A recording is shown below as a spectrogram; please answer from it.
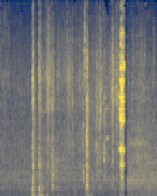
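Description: A few faint knocks of a brick being handled on the top of a wooden beehive, over a steady low hum, with a brief dropout near the end.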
